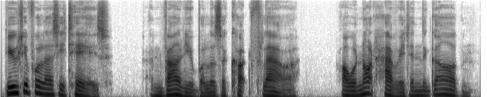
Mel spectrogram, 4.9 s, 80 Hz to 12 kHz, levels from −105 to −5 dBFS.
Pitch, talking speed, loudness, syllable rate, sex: 120 Hz, 220 wpm, -18 LUFS, 6.0 syllables/s, male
